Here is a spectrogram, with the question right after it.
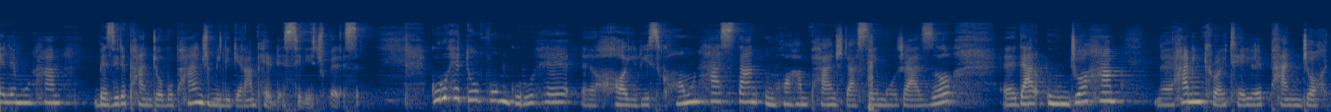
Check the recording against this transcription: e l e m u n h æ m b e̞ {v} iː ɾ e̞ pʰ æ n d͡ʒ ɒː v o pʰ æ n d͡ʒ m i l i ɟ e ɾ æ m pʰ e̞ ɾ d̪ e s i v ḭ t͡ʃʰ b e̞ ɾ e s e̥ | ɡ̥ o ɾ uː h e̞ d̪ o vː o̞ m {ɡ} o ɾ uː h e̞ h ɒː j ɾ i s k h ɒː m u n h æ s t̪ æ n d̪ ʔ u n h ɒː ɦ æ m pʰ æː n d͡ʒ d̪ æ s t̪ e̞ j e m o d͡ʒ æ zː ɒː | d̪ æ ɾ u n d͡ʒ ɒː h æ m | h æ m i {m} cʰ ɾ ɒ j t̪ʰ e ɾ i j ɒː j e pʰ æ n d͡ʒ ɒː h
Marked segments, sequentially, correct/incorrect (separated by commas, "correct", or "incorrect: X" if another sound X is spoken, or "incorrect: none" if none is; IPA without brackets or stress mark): incorrect: z, correct, incorrect: n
